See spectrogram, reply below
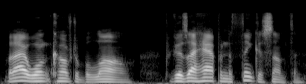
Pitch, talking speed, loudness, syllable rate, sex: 130 Hz, 235 wpm, -18 LUFS, 7.8 syllables/s, male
